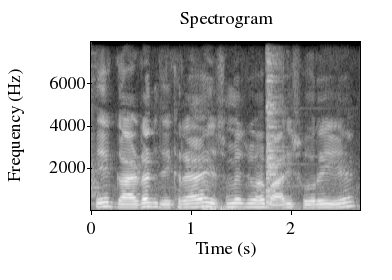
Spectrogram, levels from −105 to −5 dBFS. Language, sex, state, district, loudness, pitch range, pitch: Hindi, male, Maharashtra, Mumbai Suburban, -16 LUFS, 155-180 Hz, 165 Hz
